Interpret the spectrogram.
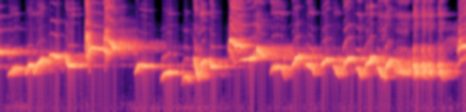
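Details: White-rumped shama of the Sabang line, a sharp-voiced gacor bird in captivity, pouring out a continuous run of quick looping whistled notes, repeated upslurs and downslurs forming a lively, rolling chattering song without pause.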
